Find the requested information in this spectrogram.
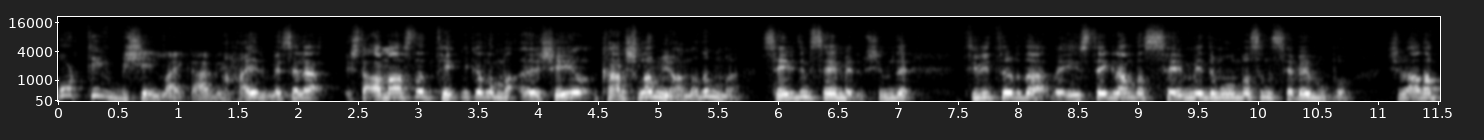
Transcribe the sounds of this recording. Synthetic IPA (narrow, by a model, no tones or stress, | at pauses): poɾt̪ʰːivbiʃejlˠa̰jkaːbɪ̰hajiɾmese̞lʲaː | iʃt̪ʰɛamaːslɯnd̪at̪ʰɛc̚nikad̪aaʃe̞jikʰaɾʃɯlˠamɯjoanlˠad̪ɯmːɯ̰ | sɛvd̪imsɛvme̞d̪imʃimd̪ɪ | t̪ʰivit̪ʰɯɾd̪avɛinst̪ʰaɡɾamd̪asɛvme̞d̪imo̞lˠmasɯnɯse̞be̞bibu | ʃimd̪iad̪am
